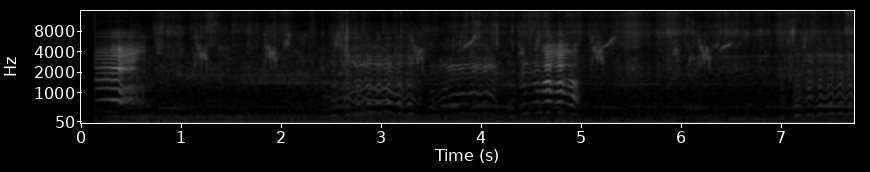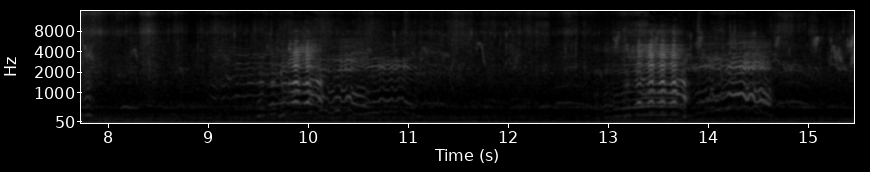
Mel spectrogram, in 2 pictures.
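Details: Desi goats and kids at a goat farm, bleating in harmonic, wavering calls spaced a few seconds apart, several animals overlapping, with a steady low hum underneath.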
